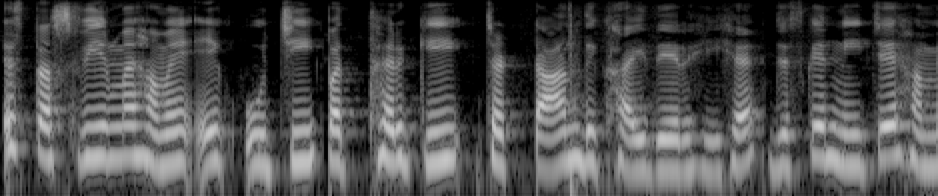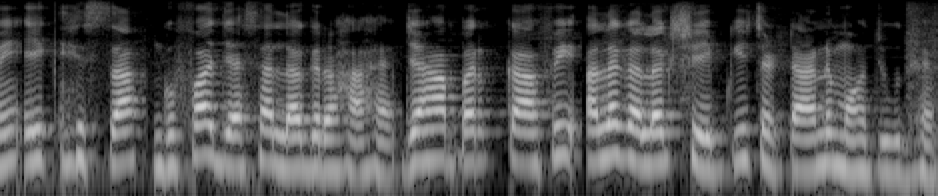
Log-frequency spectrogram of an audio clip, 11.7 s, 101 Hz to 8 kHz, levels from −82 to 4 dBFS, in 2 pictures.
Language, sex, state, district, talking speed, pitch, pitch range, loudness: Hindi, female, Maharashtra, Aurangabad, 170 wpm, 210 Hz, 195-230 Hz, -23 LUFS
